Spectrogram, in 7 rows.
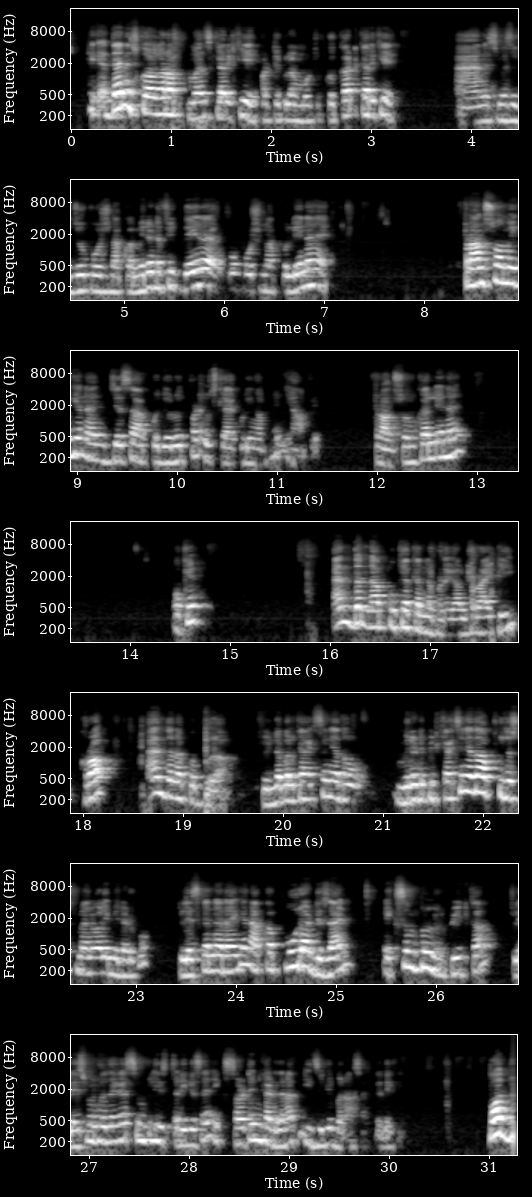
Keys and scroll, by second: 0.3 ctrl+space, 1.2 ctrl+e, 2.5 m, 6.1 ctrl+space, 16.1 Return, 17.4 alt+i, 17.6 alt+p, 18.5 ctrl+d, 19.2 F1, 28.7 ctrl+space, 29.5 ctrl+space, 29.9 ctrl+space, 30.4 ctrl+space.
